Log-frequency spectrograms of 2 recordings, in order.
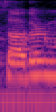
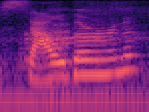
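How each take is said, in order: First: Said in the usual way. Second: Southern said as SOW-thern, first vowel like "south"; imitating a wrong southern, with an OW vowel; quoted mispronunciation. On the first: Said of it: "tell me that southern was pronounced southern". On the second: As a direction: make southern start like the word south. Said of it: "was pronounced southern".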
